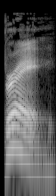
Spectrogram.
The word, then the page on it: bray: anglais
